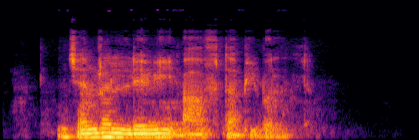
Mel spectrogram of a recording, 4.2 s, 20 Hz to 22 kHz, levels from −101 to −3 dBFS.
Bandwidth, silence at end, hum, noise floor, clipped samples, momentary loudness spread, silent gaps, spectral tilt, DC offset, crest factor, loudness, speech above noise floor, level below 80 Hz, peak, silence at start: 7.8 kHz; 1.3 s; none; -88 dBFS; under 0.1%; 14 LU; none; -8.5 dB/octave; under 0.1%; 16 dB; -15 LUFS; 73 dB; -48 dBFS; -2 dBFS; 0.6 s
